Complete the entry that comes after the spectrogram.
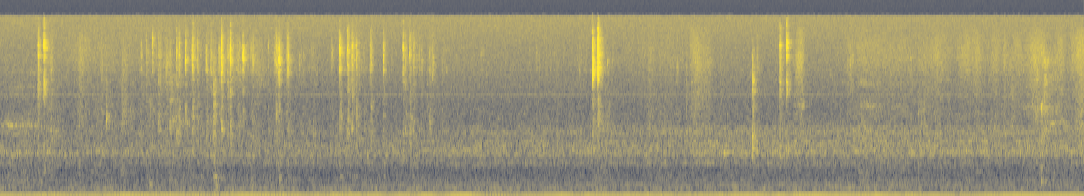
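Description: Soft, irregular clicking of keys as someone types a message into a chat on a computer keyboard, in uneven bursts over a low steady hum, fairly quiet, with no one talking.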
